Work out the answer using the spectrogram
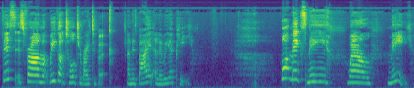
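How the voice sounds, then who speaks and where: A woman's voice: sits high, lively intonation, slow pace, bright, forceful tone, slight background noise. A woman reading a first-person school essay aloud as a scripted narration. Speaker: reader at a book launch.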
